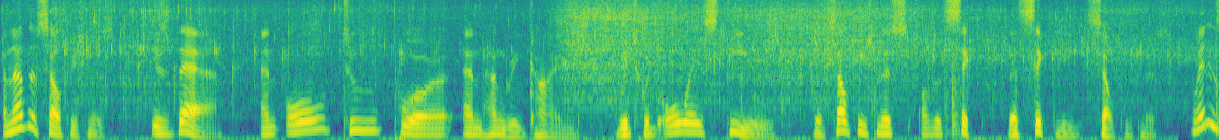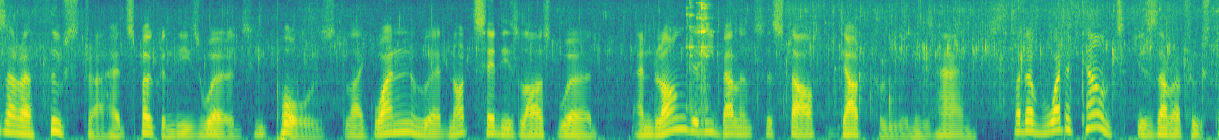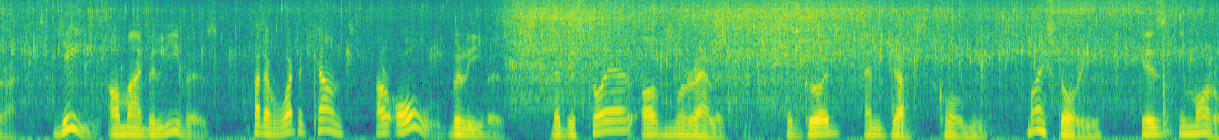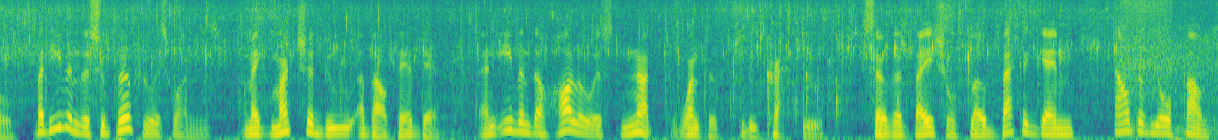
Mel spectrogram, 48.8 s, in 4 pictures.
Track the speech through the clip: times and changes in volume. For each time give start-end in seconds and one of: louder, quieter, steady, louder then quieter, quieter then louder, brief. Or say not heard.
0.0-31.6 steady
32.2-48.7 steady.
